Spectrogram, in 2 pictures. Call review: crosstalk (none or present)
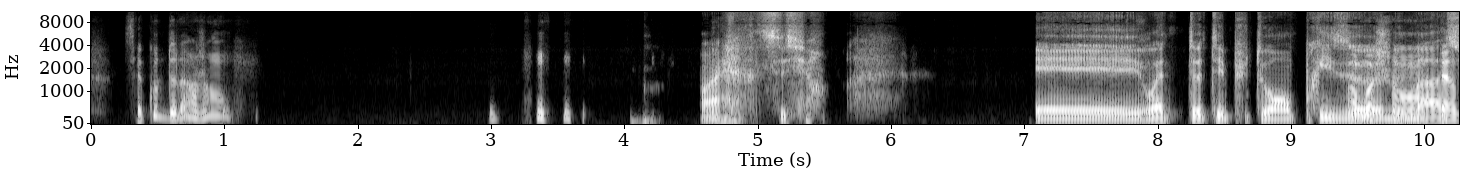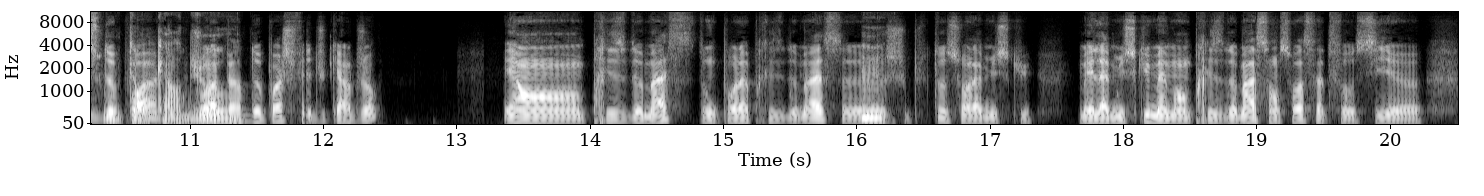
present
